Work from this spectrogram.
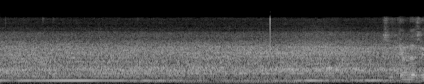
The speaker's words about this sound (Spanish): va a pasar un camión, no voy a escuchar bien.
